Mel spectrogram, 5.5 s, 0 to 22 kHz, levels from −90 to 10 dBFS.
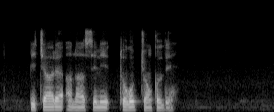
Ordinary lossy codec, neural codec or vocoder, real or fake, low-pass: Opus, 32 kbps; none; real; 7.2 kHz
